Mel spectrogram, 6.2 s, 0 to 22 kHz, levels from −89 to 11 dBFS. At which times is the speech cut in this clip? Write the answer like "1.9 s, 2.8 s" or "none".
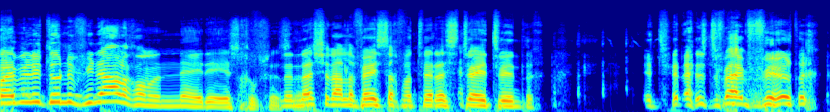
none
